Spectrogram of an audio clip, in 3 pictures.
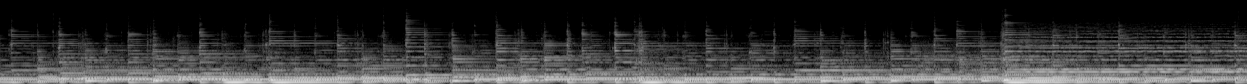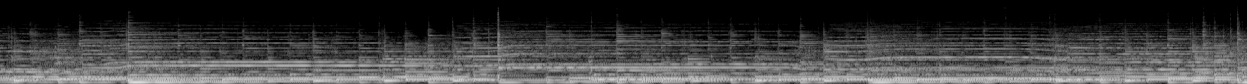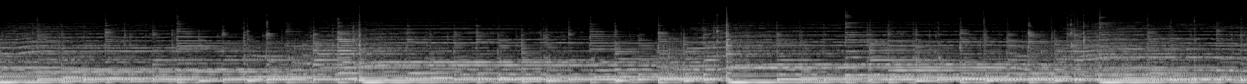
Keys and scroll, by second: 8.1 z, 9.4 b, 11.7 z, 12.6 v, 24.6 super+i, 25.4 super+z, 32.8 [, 36.2 [, 37.2 ].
